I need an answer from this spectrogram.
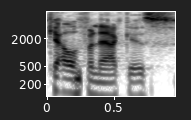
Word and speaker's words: Galifianakis: Galifianakis or something? Galifianakis.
